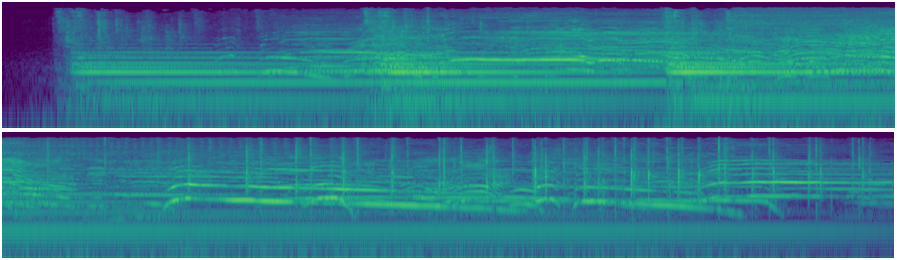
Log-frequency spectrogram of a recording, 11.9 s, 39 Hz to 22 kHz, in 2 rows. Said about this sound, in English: You think, what was that? That bell on campus? Why did it just ring 3 times, and why are people cheering?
